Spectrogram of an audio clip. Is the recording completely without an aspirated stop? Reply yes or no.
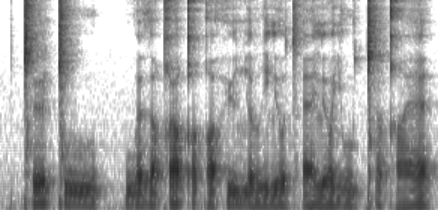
no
